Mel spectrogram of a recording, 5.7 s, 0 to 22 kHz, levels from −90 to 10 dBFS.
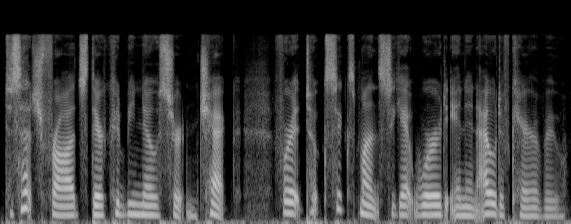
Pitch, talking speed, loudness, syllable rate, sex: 170 Hz, 230 wpm, -20 LUFS, 4.9 syllables/s, female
